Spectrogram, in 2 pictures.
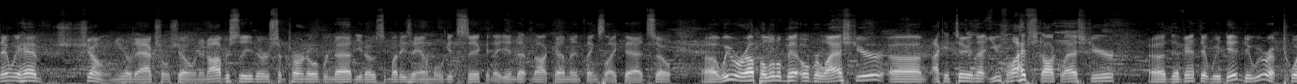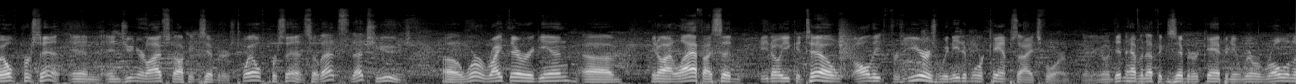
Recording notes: reports live from the Missouri State Fair in Sedalia, MO!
